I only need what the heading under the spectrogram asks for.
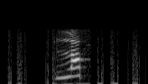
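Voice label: "lap1", Cantonese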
